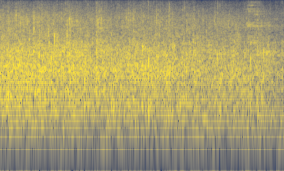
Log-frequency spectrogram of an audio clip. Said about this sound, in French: une bonne main d'applaudissements pour nos partenaires de la catégorie Argent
